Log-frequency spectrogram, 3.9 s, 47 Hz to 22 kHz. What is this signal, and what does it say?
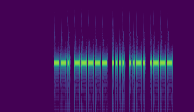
Morse code, heard as a keyed tone, about 36 wpm, 700 Hz. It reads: G0HFJ
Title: DXCC-100 Call Signs - 5 Characters - 35wpm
